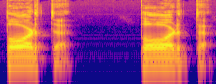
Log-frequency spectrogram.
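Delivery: emphatic model "porta", open O. Shown as a demonstration. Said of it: "Again, the aw sound".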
